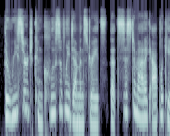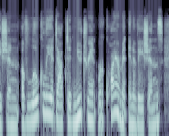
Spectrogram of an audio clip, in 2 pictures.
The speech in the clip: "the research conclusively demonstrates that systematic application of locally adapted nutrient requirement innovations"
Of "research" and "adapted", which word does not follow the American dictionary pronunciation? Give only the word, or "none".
none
